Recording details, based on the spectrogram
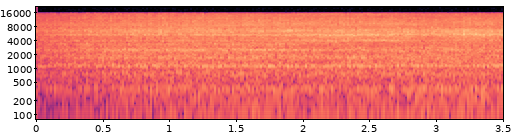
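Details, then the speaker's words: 1955 Chevy Nomad V8 idling after first start in years, fuel primed by hand; fan possibly hitting radiator; steady low burble with a faint high whir, no miss or tapping, idles good and quiet. "Look at that, it's mint. Just idles good and everything. Man, it's so lame and quiet."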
